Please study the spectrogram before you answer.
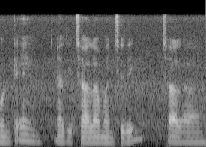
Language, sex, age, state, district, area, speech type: Telugu, male, 18-30, Andhra Pradesh, N T Rama Rao, rural, spontaneous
